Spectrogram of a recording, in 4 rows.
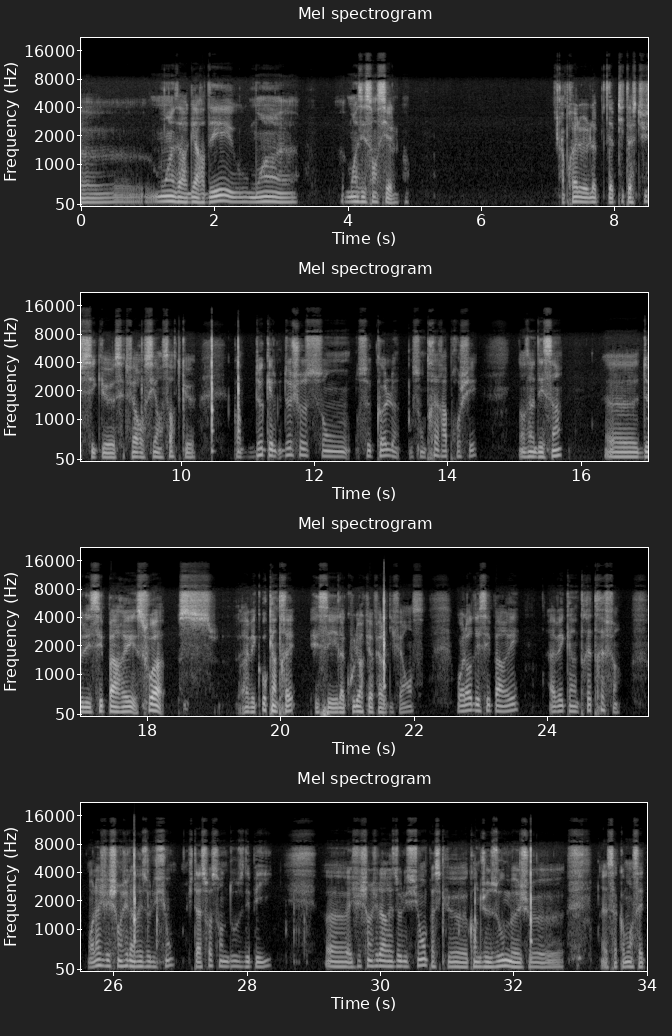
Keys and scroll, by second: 5.3 Tab, 8.3 typing, 16.8 typing, 28.9 typing.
